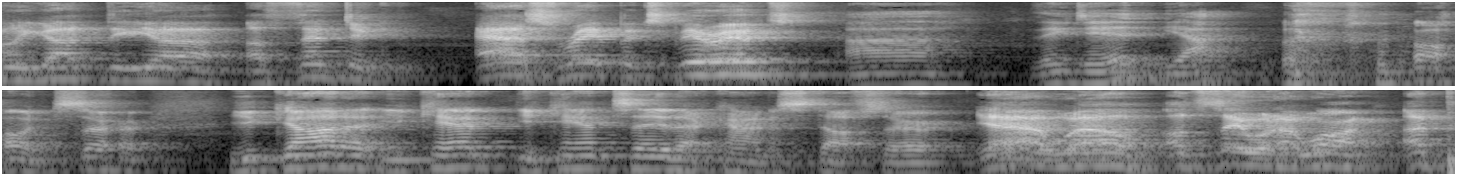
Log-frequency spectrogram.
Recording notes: LIVE in San Fran. LIVE podcast at Sketchfest in San Fran.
